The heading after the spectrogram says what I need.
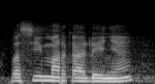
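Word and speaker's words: Markandeya: Bali, bahwa Resi Markadenya, ini bukan rumah sakit Islam ayah bunda ya, jadi bahasanya kita pakai ejakan Sanskrit asli, jadi bacanya Resi Markadenya, dengan beberapa sapi juga kerbau yang berwarna putih.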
